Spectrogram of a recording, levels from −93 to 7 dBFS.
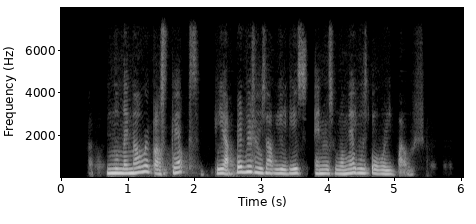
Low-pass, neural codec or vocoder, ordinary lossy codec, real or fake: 7.2 kHz; codec, 16 kHz, 0.5 kbps, FreqCodec, larger model; Opus, 64 kbps; fake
